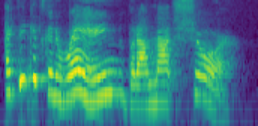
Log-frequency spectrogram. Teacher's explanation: it's going to rain if i say it the second way with my intonation going up with the pitch going up it sounds like something else is coming like i'm not finished speaking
